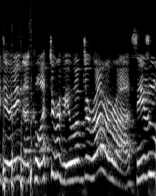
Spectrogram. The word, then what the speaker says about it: Durarara: Then we'll be doing a collective review of Durarara, season 1. It's pronounced And Durarara.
